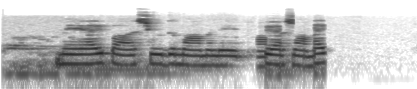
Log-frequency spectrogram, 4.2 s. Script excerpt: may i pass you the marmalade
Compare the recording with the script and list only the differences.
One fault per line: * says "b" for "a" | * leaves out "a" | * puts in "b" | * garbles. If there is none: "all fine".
* garbles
